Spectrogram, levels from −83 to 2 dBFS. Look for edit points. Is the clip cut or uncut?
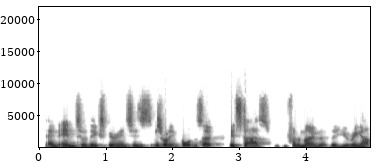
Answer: cut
